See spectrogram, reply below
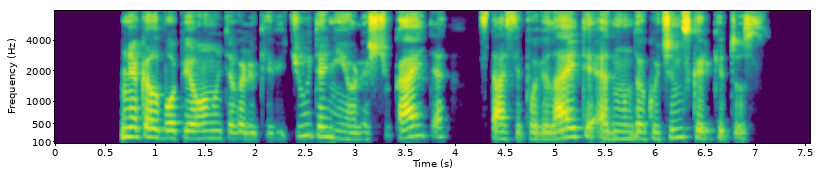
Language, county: Lithuanian, Kaunas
